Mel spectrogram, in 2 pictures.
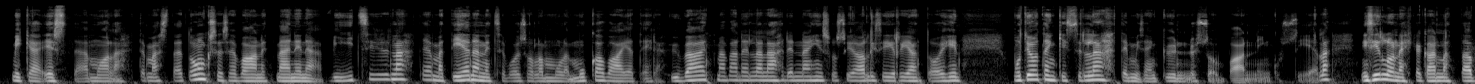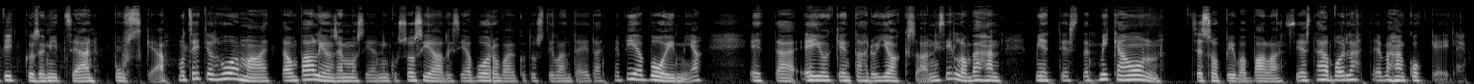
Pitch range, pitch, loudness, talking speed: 155-190 Hz, 170 Hz, -23 LUFS, 170 wpm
